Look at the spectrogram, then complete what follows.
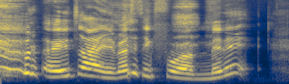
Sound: laughing

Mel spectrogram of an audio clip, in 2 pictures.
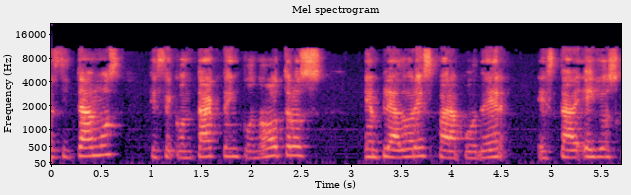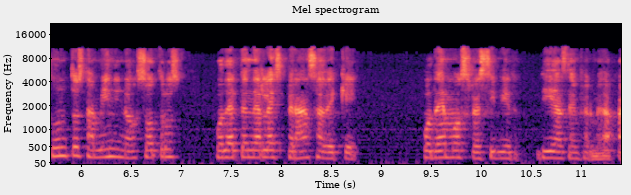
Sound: speaking spanish

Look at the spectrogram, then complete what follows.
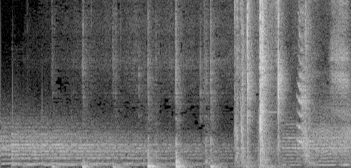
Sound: desperate footsteps coming from the hall of the police station; door opening

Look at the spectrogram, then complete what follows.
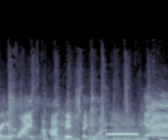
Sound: beep

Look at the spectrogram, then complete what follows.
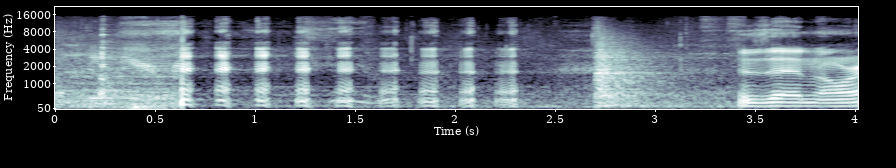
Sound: laughing

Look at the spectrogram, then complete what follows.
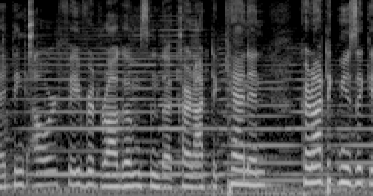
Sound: speaking in language other than English

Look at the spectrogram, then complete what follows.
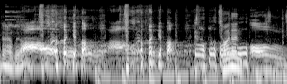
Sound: chuckling

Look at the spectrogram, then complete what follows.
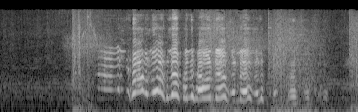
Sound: screaming

